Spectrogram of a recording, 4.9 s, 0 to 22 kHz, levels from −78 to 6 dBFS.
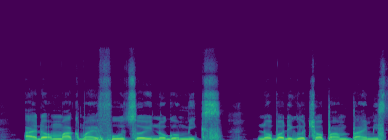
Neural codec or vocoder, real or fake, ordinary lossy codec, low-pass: none; real; none; 14.4 kHz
